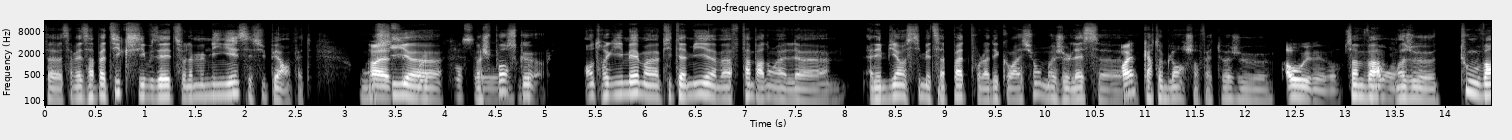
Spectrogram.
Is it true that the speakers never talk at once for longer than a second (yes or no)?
no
